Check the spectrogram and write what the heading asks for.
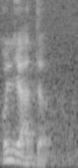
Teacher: a semivogal corresponde à palatalização da consoante lateral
